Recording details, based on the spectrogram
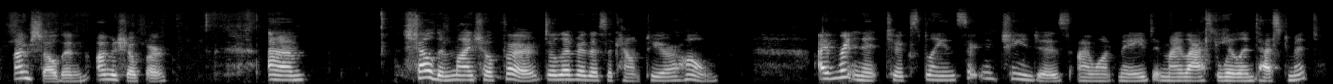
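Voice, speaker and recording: In a dry, close sound with no echo, a woman of medium pitch speaks with lively intonation at a fairly slow pace, leaving long, frequent pauses. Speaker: vlogger reading a book aloud. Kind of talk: reading aloud. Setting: webcam livestream. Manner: loud.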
